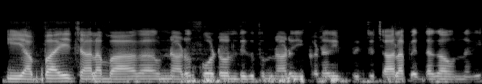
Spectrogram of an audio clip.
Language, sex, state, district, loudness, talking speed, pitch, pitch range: Telugu, male, Telangana, Karimnagar, -20 LUFS, 160 wpm, 130 Hz, 125-130 Hz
